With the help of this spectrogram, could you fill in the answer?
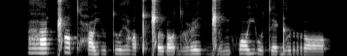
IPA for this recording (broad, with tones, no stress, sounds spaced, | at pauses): ɦ a˦ ǁ u˦˨ tˤ ħ o˦ j i˦ tʷ e˦ ɦ i˨ tˤ ǁ u˧ ɽ ɔ˧ d ɔ̤˦ ɭ i˧ ɡ͡ǁ ɘ˧ n f ɔ˦ j u˧ t e˦ ɖ u˦ r ɔ˧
